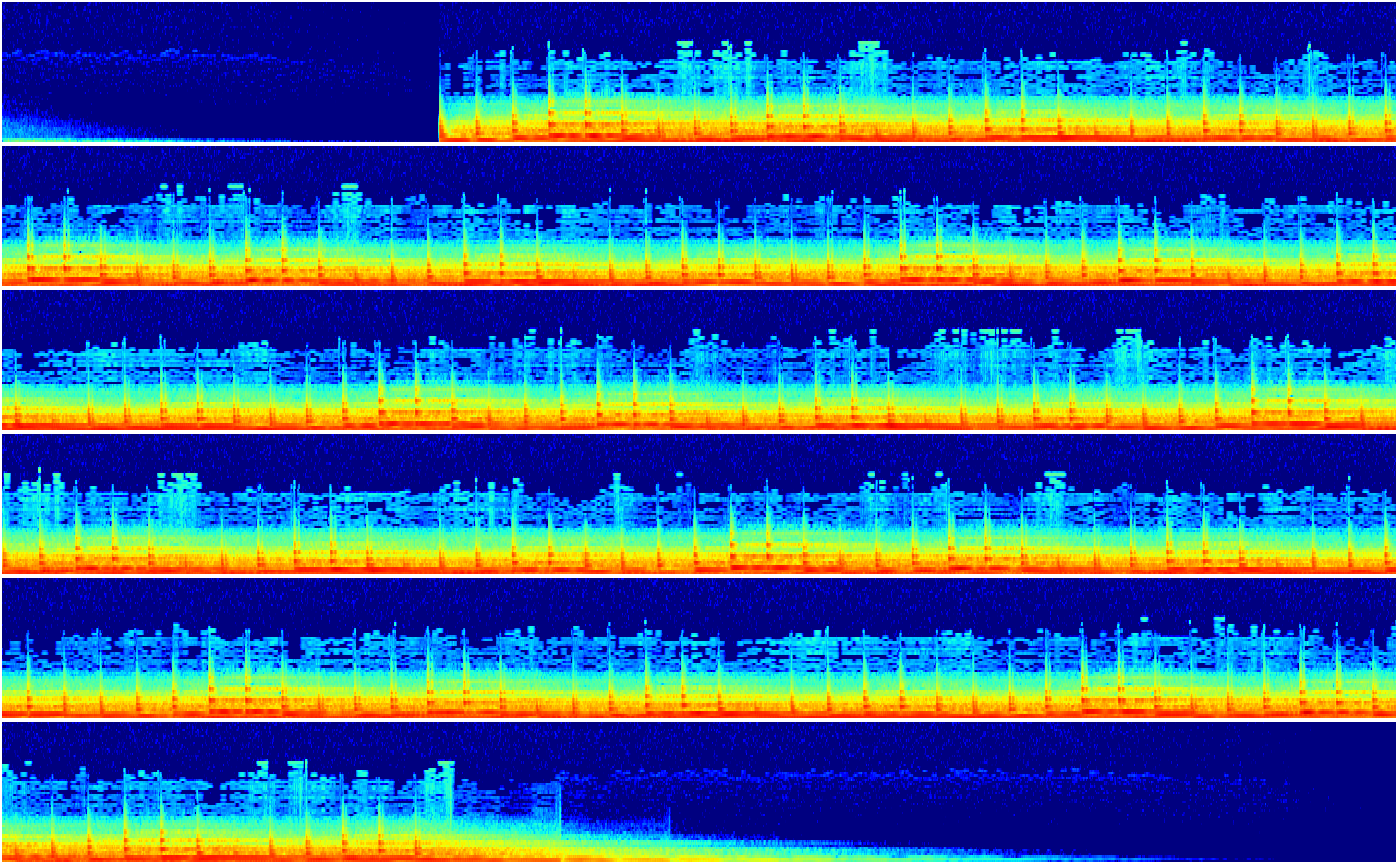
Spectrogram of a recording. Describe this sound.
Trap rap hiphop vibe loop
loop, hop, hiphop, hip, trap, bpm, beat, arpeggiated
